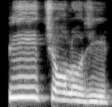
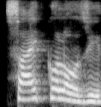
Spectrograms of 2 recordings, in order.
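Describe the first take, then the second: First: It starts with a 'p' sound and 'ch'. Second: It starts with an 's' sound and 'k'. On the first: The speaker calls it wrong. "जो कि गलत है" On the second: The speaker calls it right. "देखिए साइकोलॉजी"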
